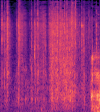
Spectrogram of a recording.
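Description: Clear plastic parts bags full of small building bricks being handled and shuffled, crinkling and rustling with irregular crackles.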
